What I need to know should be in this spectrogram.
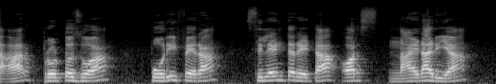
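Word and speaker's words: Cnidaria: Those phyla are protozoa, Porifera, सिलेंटरेटा और नाइडारिया, सी silent है, नाइडारिया, प्लैटीहेलमिन्थेस, एस्कीहेलमिन्थेस, Annelida, arthropoda, Mollusca, Echinodermata and Hemichordata.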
